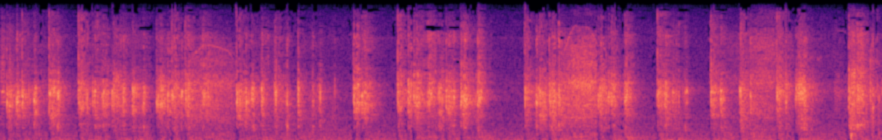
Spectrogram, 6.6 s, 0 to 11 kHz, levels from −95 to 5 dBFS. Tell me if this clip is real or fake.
real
